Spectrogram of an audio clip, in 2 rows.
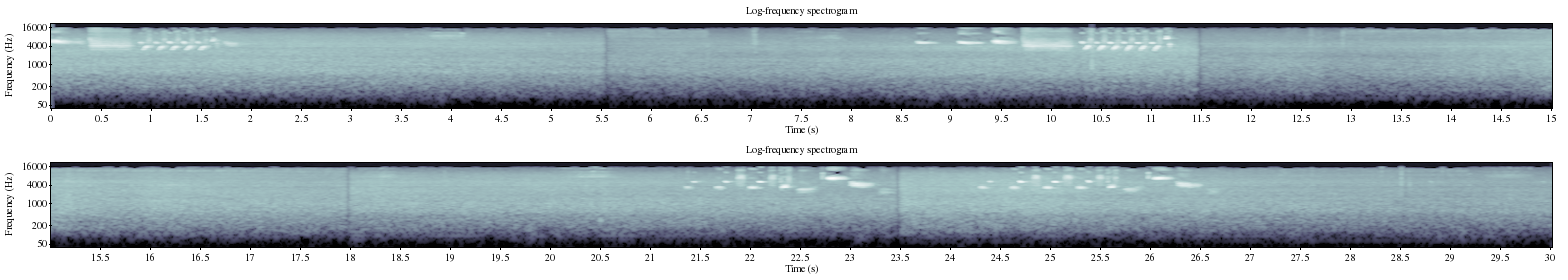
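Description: A song sparrow sings in three bouts of rapid high trilled notes: at the start, about ten seconds in, and a longer run of phrases from about 21 to 26 seconds. Under it runs a steady, loud rushing noise.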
